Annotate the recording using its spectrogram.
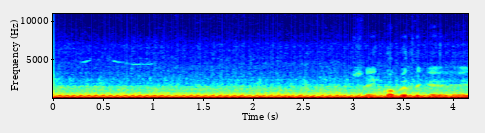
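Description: A boat's engine running steadily while the boat moves along the river, a loud, even low drone. A man's voice speaks briefly near the end.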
